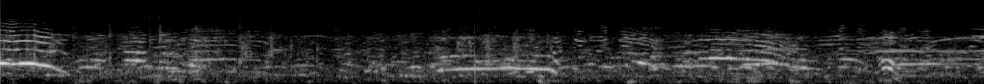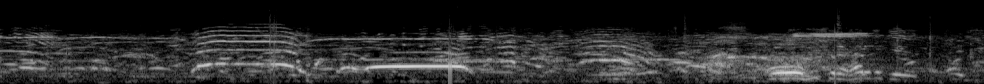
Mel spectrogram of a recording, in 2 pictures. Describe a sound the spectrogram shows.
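Young men shout from the sideline.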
